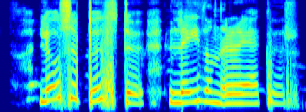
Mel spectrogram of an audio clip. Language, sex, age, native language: Icelandic, female, 10, Icelandic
